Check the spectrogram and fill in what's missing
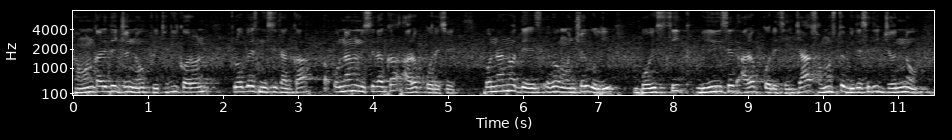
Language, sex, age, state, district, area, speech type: Bengali, male, 30-45, West Bengal, Paschim Medinipur, urban, spontaneous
